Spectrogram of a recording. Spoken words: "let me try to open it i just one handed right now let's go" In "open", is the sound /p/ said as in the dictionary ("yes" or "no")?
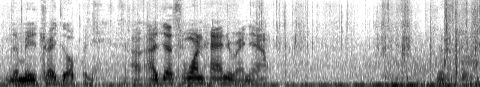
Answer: yes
